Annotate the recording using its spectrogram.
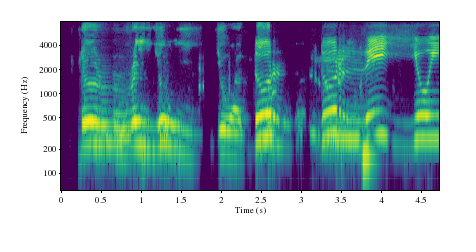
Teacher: Dengungnya sekali je, iaitu tanwin bertemu ya.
